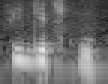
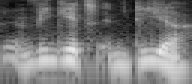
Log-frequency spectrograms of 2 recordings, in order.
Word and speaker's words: wie geht's dir: Christiana, howdy Alexandra, wie geht's du? The pronunciation is wie geht's dir, not du.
